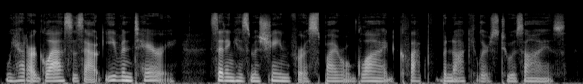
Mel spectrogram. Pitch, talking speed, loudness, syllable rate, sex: 155 Hz, 205 wpm, -23 LUFS, 6.1 syllables/s, female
